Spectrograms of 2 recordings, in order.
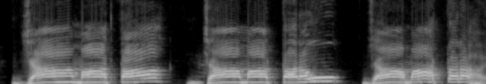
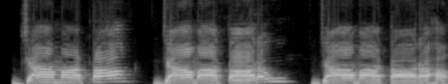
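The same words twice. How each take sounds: First: "मातरौ" and "मातरः" said slowly with a short "त", no long aa; corrected short vowel. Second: "मातारौ" and "मातारः" said with a long stretched "ता", mistakenly; wrong long vowel. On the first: Teacher correcting his Sanskrit recitation, slow and careful with a short ta. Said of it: "वो तो ता, ता नहीं होगा". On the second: Teacher reciting Sanskrit forms to students, with a mistaken long aa. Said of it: "हाँ, नहीं, गलत हुआ". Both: Shown as a demonstration.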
